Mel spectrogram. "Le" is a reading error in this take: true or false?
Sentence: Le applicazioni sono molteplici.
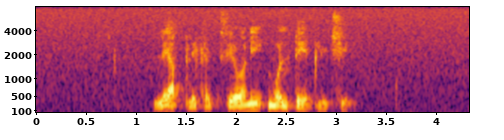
false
